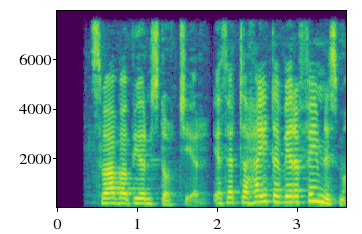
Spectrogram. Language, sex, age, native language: Icelandic, female, 30-39, German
